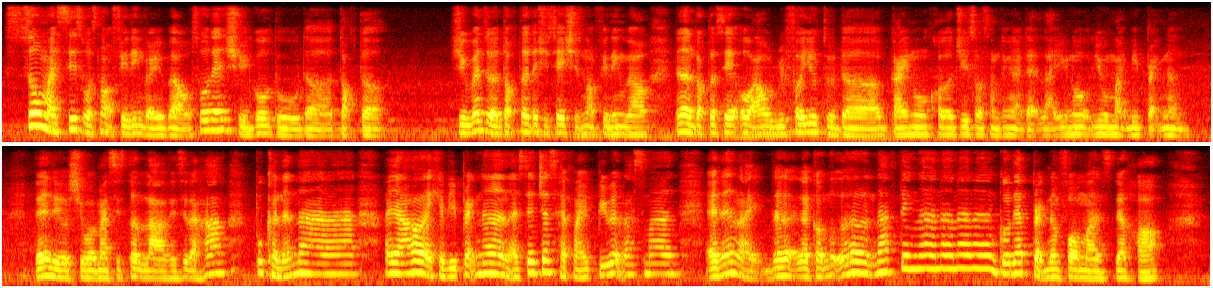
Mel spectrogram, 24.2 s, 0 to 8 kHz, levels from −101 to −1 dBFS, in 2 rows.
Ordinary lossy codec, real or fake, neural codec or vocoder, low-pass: none; real; none; 7.2 kHz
